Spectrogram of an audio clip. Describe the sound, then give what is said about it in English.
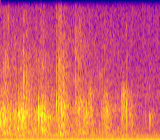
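A crowd at a City Council meeting claps steadily for a couple of seconds for the women from the Pie Bar on Pine Avenue, the applause fairly soft with a low electrical hum underneath; no one speaks. “So let's give them a big round of applause for being here as well.”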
